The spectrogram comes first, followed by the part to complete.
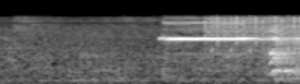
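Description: An electronic buzzer gives a single steady high beep about a second in, strong for about half a second and then fading, over the low background of a competition hall.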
